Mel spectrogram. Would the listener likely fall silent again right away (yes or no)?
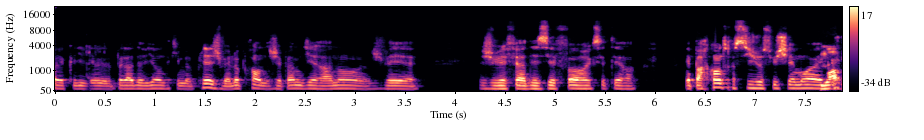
no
